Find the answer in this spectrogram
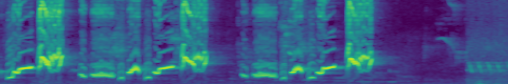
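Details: Morning lure song of a White-rumped shama for training a mute bird to start singing: rising whistles, throaty warbles and loud rasping bursts, the same phrase repeated twice, followed by quiet and a brief buzzy mechanical noise.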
